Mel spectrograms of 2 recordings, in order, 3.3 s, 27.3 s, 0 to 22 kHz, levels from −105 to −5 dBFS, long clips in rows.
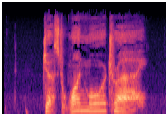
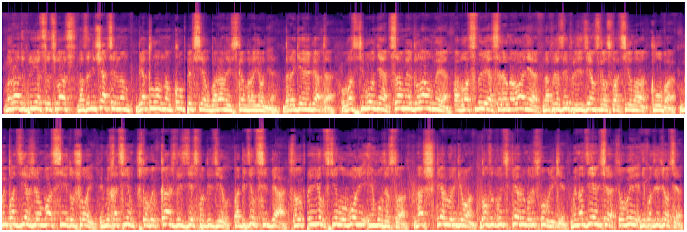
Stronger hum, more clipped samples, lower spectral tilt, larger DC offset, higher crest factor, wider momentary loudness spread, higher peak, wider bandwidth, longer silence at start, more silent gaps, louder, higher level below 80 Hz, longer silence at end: neither; second, under 0.1% vs 0.1%; second, -3.5 dB/octave vs -6 dB/octave; neither; first, 18 dB vs 6 dB; first, 7 LU vs 3 LU; second, -6 dBFS vs 0 dBFS; about the same, 14 kHz vs 15 kHz; first, 0.8 s vs 0 s; neither; second, -23 LUFS vs -8 LUFS; second, -62 dBFS vs -30 dBFS; first, 0.45 s vs 0 s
